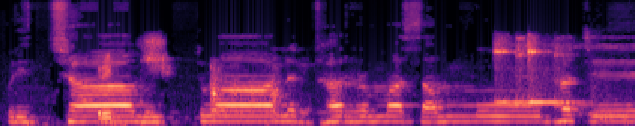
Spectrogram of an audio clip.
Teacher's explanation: অনুস্বারের পরে কি আছে ধ আছে, তাহলে অনুস্বারটা কেমন হয়ে যাবে, দন্তীয় নয়ের মতো উচ্চারণ হবে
